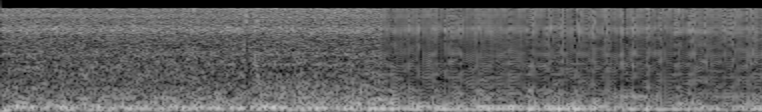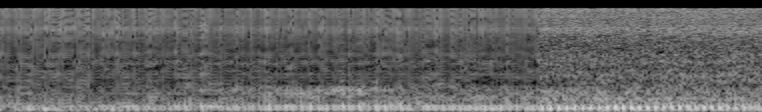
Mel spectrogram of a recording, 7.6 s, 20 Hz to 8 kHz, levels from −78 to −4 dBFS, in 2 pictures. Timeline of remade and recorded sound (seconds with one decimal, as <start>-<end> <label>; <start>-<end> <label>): 0.0-1.9 recorded; 1.9-6.5 remade; 6.5-7.6 recorded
